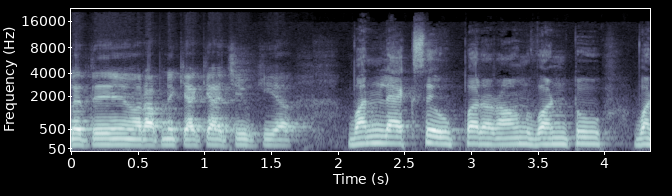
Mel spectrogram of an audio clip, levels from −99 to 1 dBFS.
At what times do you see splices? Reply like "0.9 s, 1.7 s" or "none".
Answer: 1.9 s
